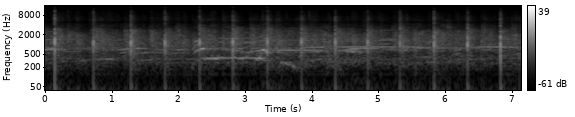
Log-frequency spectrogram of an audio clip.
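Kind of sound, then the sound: crowd, audience clapping and shouting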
